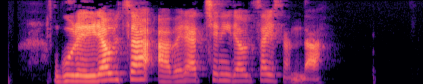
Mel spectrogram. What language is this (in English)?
Basque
